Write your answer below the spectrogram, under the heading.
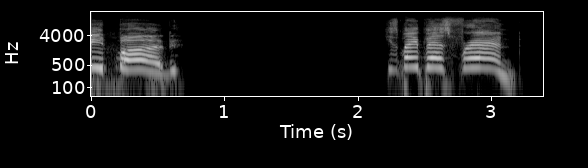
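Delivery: high, loud tearful voice.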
